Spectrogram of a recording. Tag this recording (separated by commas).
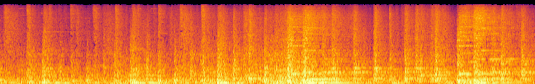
Wood block, Musical instrument, Music, Drum kit, Drum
